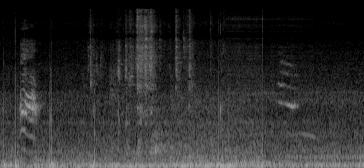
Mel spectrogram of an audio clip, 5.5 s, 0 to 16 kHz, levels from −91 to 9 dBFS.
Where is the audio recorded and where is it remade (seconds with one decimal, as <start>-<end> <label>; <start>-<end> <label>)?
0.0-3.4 recorded; 3.4-4.7 remade; 4.7-5.5 recorded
